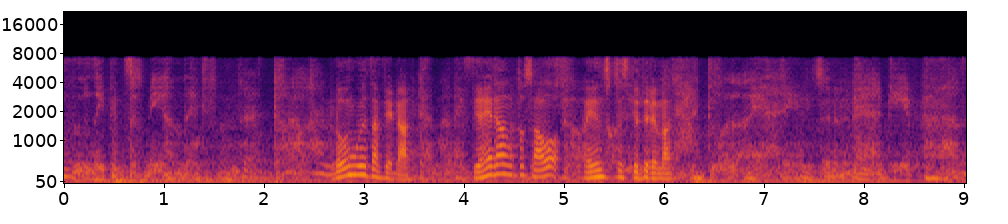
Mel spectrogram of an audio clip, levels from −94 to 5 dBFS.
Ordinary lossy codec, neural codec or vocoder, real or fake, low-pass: none; codec, 16 kHz, 0.5 kbps, FunCodec, trained on LibriTTS, 25 frames a second; fake; 7.2 kHz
